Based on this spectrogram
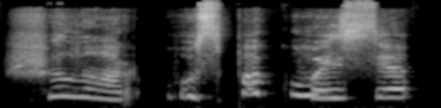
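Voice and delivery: high, soothing, with a giggle; calm the king while amused; Mafey soothing the king with a giggle; sympathetic chuckle. Acted. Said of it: "сочувственно хихикнул Мафей".

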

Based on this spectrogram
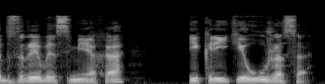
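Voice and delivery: ordinary delivery, nothing marked

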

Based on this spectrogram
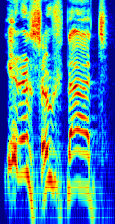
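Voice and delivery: put-on high, thin old man's command; hoarse old man's voice. A narrator's reading. Old director silences narrator, hoarse and high. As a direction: rasp the order like an old boss. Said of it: "старческий, охрипший голос".

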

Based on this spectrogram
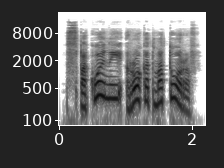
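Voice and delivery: ordinary delivery

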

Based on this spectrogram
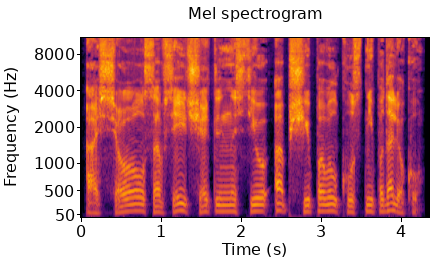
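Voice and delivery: ordinary delivery, nothing marked

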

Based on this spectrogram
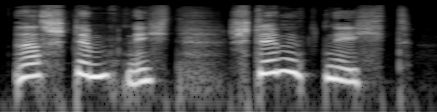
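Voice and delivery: high, moaned protest; moaning. A narrator's reading. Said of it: "stöhnte sie".

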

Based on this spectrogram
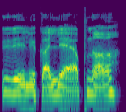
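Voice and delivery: satisfied elder. Acted. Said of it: "удовлетворённо вздохнул".

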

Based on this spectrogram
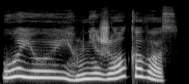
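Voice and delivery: high, slow, hammed-up sympathy; theatrical pity. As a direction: ham up feeling sorry for her. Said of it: "Продавец картинно схватился за голову".

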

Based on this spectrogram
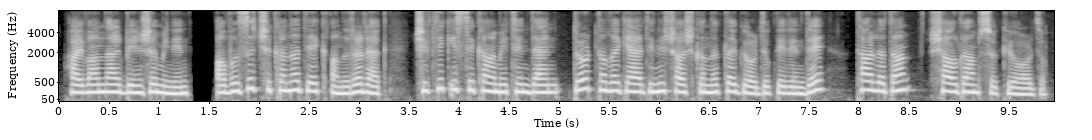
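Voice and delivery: plain reading voice

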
